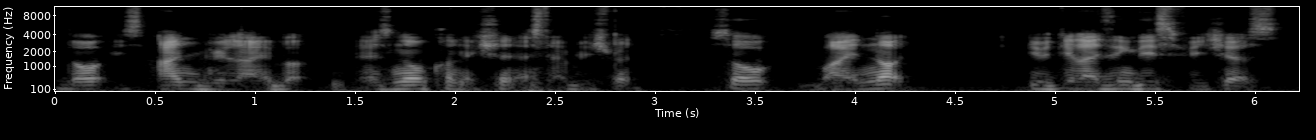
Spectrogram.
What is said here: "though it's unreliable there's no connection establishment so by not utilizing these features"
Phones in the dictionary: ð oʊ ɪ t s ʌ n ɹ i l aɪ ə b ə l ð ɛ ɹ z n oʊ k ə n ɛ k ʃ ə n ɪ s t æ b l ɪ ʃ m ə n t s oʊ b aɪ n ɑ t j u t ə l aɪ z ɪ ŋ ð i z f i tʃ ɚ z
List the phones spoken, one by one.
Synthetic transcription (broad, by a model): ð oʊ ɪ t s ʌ n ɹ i l aɪ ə b ə l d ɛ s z n oʊ k ə n ɛ k ʃ ə n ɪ s t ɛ b l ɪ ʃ m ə n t s oʊ b aɪ n ɑ t j u t ə l aɪ z ɪ ŋ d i s f i tʃ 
